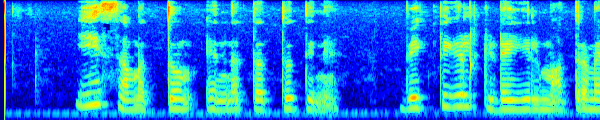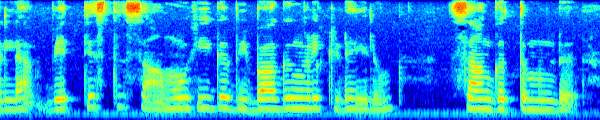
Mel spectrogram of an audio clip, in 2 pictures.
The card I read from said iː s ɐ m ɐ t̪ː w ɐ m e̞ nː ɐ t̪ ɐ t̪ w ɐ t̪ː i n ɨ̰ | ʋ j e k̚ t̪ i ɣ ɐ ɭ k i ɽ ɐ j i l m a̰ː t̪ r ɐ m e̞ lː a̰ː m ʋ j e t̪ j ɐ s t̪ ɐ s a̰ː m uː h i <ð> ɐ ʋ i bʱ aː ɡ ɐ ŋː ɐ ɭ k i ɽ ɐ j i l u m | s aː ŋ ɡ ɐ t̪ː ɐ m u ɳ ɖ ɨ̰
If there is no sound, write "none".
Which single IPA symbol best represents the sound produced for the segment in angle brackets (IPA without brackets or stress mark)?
ɣ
